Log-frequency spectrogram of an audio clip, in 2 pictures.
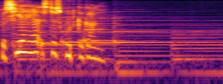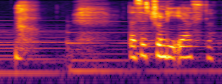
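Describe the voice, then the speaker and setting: A woman's voice: mid-range voice, takes it slowly, music in the background, close to an everyday voice. Radio drama: restless young dreamer, played by a woman, conversational and musing, mid-range voice. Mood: wry, intimate. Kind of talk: radio drama monologue and dialogue.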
